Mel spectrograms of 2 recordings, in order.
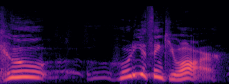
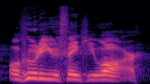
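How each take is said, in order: First: It is said as a sincere, searching question. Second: It is said as an accusing challenge.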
